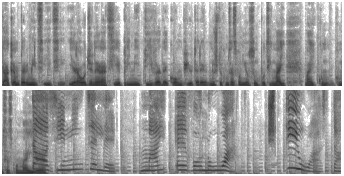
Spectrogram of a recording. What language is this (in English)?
Romanian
